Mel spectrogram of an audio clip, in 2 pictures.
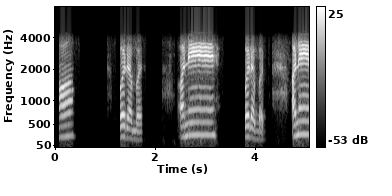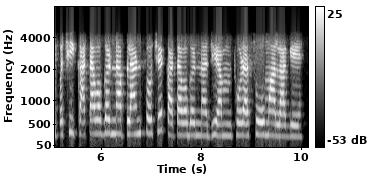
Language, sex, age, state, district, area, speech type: Gujarati, female, 30-45, Gujarat, Kheda, rural, conversation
